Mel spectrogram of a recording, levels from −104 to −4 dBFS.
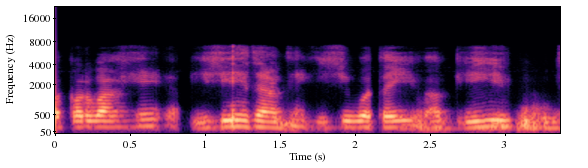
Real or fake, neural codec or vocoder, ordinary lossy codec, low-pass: fake; codec, 24 kHz, 0.9 kbps, WavTokenizer, medium music audio release; none; 7.2 kHz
